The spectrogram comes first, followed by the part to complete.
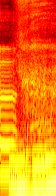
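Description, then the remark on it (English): A voice imitates a busker in Birmingham just breathing in and out through a mouth organ: a short, reedy wheezing tone like a single breath drawn through the instrument, fairly loud, lasting under a second. “And he'd have a mouth organ in his mouth and he'd just go...”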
